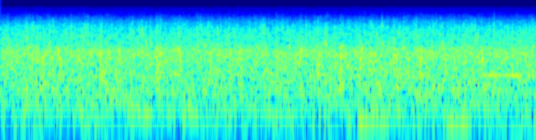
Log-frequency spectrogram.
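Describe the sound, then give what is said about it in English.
Sustained applause from a concert audience at Orchestra Hall for Sir George Schulte, Andrzej Panufnik and the Chicago Symphony, a dense, even wash of many hands clapping at once, holding steady and fairly loud throughout with no voices standing out. “And again, Mr. Panufnik is applauding Sir George and the orchestra.”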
